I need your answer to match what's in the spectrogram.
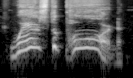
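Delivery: play-acted, very high, shrill, loud wild scream, porn drawn out. Retelling a clip of an old man at a truck: imitating someone screaming. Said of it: "and he was screaming".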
